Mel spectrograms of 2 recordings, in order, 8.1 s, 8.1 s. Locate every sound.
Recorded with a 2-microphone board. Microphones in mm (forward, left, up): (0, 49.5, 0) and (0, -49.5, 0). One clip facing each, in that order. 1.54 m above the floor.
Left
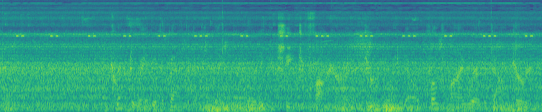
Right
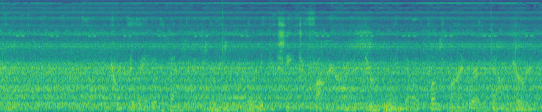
0.0 s an insect: 30° right (ahead or behind)
1.6 s a man speaking: 5° right (ahead or behind)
